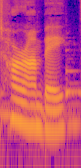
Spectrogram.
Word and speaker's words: Harambe: Then the cup is passed to each family member, who sips while everyone chants Harambe, Swahili for "let's pull together," and pronounced Harambe, seven times.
